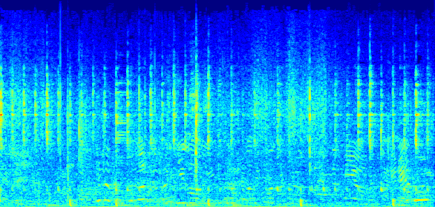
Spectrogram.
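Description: Background music mixed with crowd chatter, with a few sharp knocks scattered through.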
